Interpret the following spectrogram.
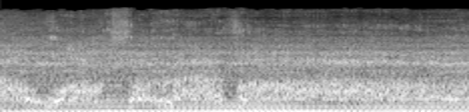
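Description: Metalcore band playing loudly: heavily distorted electric guitars and bass holding low sustained notes, with drums underneath.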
